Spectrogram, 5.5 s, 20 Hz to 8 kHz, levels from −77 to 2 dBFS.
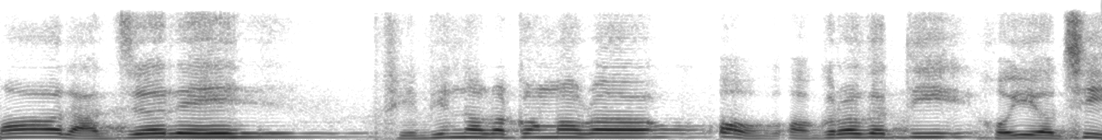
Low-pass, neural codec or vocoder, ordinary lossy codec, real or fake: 7.2 kHz; codec, 16 kHz in and 24 kHz out, 0.9 kbps, LongCat-Audio-Codec, four codebook decoder; none; fake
